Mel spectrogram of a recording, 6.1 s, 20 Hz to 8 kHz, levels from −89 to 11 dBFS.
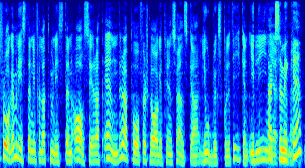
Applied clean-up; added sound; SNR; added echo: neural mask model RNNoise.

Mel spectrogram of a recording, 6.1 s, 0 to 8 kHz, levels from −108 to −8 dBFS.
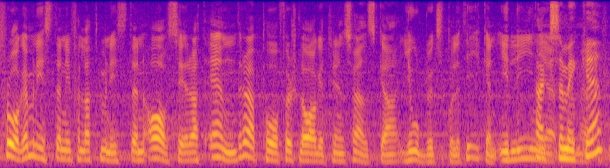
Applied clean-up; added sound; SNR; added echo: none; Engine; 20 dB; none.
